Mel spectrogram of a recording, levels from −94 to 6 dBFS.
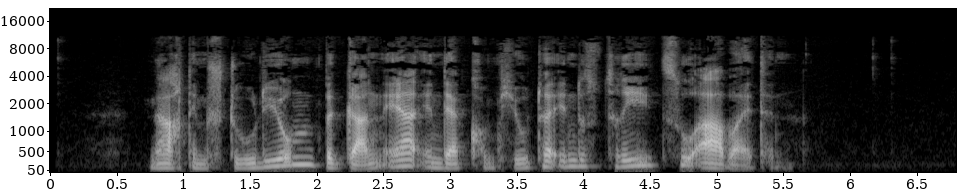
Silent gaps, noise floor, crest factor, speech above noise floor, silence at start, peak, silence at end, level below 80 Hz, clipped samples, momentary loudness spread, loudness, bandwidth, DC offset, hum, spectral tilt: none; -70 dBFS; 24 dB; 44 dB; 0.75 s; -2 dBFS; 1.4 s; -66 dBFS; under 0.1%; 14 LU; -26 LUFS; 11.5 kHz; under 0.1%; none; -4.5 dB/octave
